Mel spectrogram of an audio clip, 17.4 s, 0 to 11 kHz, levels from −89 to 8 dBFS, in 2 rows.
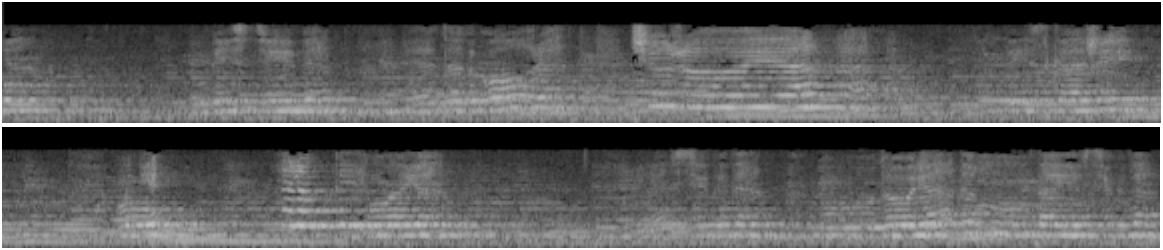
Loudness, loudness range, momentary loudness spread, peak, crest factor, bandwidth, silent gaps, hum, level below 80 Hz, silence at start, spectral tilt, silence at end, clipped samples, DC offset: -27 LUFS; 5 LU; 12 LU; -8 dBFS; 20 dB; 6.4 kHz; none; none; -50 dBFS; 0 s; -5.5 dB/octave; 0 s; under 0.1%; under 0.1%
